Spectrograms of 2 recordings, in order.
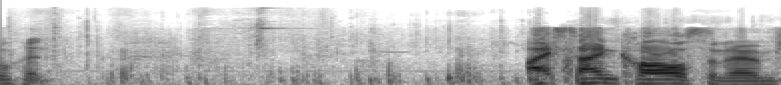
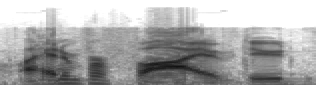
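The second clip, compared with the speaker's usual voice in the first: normal talking voice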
